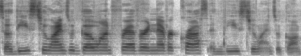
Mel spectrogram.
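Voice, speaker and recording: A woman speaks at a very fast pace. Her tone is animated. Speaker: first grade teacher. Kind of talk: online lesson for young children.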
